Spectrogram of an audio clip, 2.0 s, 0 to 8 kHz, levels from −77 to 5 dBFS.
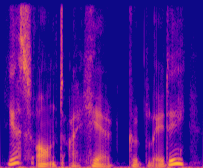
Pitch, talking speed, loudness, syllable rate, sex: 135 Hz, 175 wpm, -19 LUFS, 4.4 syllables/s, male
